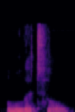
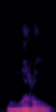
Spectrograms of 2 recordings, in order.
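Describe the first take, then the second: First: It is said with a British pronunciation of t. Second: It is said with an American pronunciation of t.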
